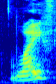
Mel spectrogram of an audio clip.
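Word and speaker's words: Leif: constitution Leaf the lucky although I've heard his name is actually pronounced like life the lucky Columbus Benjamin Franklin George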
